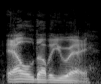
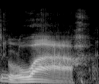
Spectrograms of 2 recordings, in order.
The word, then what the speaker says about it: Loire: It's not LWA. Oh. It's Loire.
